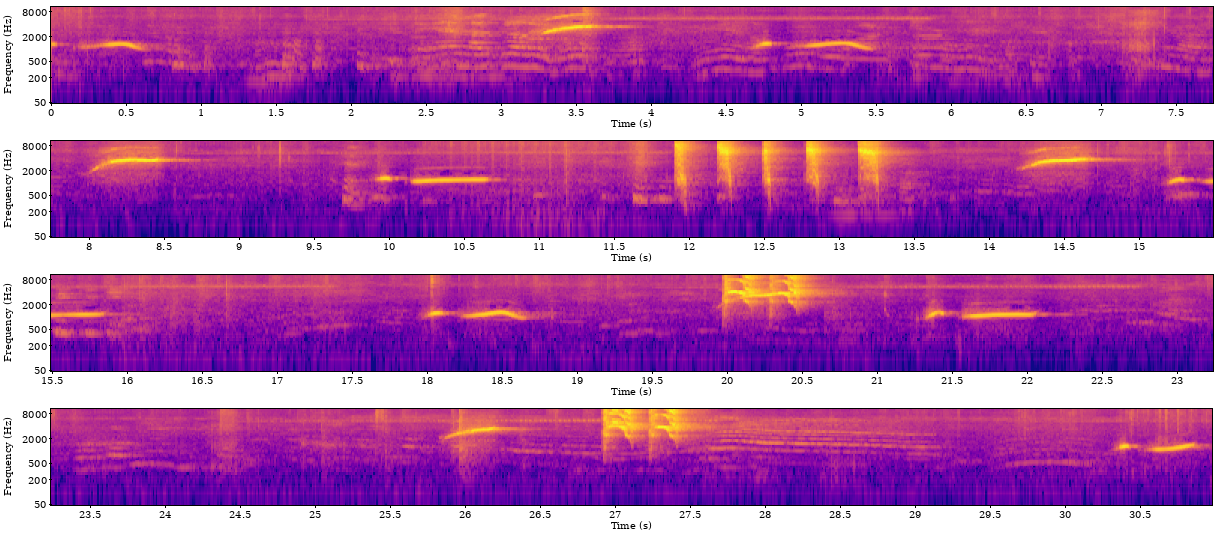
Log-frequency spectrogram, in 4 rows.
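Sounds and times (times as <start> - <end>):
parrot screeching: 20.0 - 20.7, 26.9 - 28.1
parrot squawk: 20.0 - 20.7, 26.9 - 27.8
parrot whistling: 20.0 - 20.7, 25.9 - 27.7.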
